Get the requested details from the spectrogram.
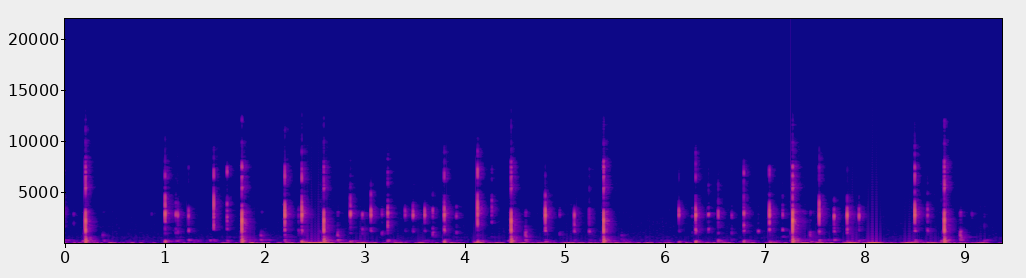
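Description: Fingertips of both hands type rapidly on a compact backlit mechanical keyboard with plastic keycaps and a translucent glowing case. Quick, dry key taps pair a bright click with a low, muted thud, each dying away almost instantly in a steady, uneven patter.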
